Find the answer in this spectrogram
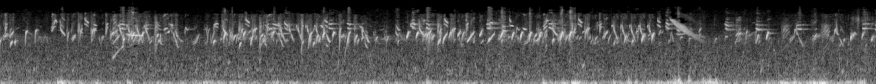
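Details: European goldfinches in a group chorus, used to stimulate goldfinches out of moult: dense overlapping high twittering and tinkling notes, fast and continuous, with many birds singing at once and a low rumble beneath.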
